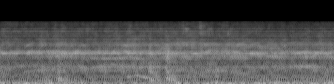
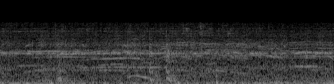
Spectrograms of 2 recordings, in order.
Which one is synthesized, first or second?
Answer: first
